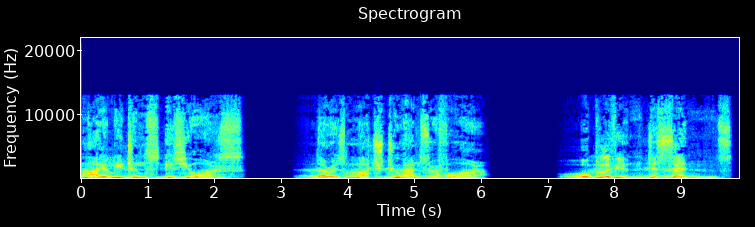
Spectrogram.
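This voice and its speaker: A man voicing an ancient, remorseful alien warrior-mystic in a video game, with a gravelly, breathy rasp and solemn, archaic, portentous delivery. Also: deep voice, exaggerated voice. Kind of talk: dramatic video game voice acting. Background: background music.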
